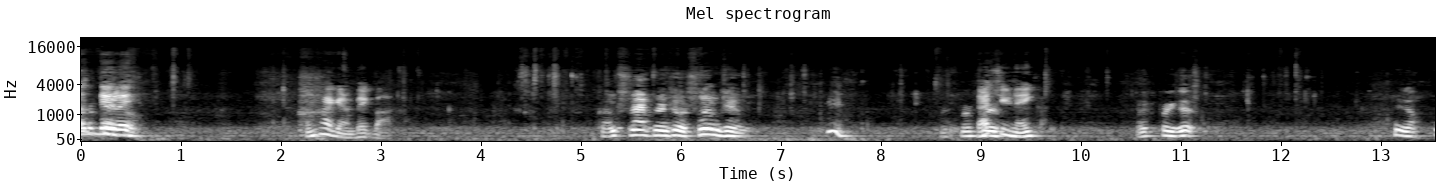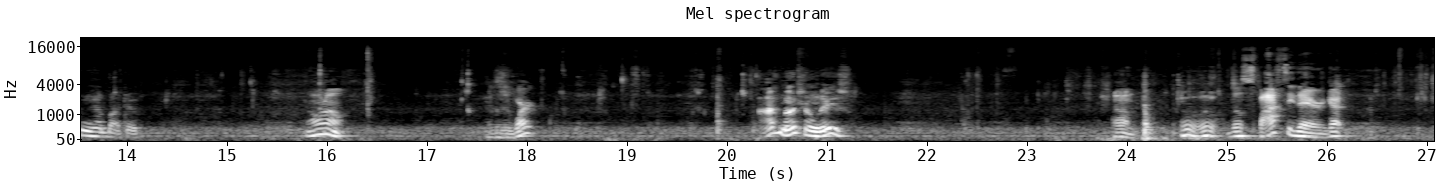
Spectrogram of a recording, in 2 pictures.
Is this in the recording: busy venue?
no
